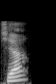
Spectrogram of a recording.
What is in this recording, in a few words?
"ziah9", Taiwanese syllable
